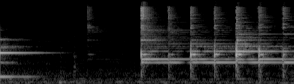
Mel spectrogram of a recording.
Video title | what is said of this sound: Colan's Thursday Night Live | you can flick it and tell. Yeah, that's double wall.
